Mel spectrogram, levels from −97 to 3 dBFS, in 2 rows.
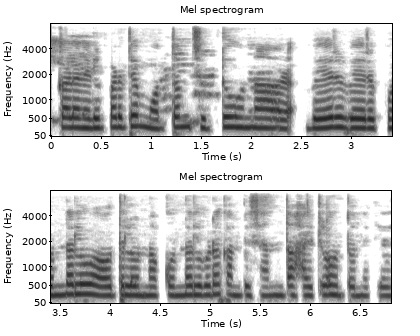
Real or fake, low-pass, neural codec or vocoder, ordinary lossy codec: fake; 7.2 kHz; vocoder, 44.1 kHz, 80 mel bands, Vocos; none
